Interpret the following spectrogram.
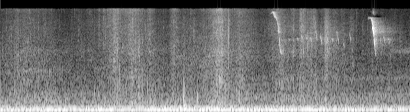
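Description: Small engine of a field sprayer running steadily and faintly, driving the pump that agitates the tank mix. Near the end come two short, high chirps that fall in pitch.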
